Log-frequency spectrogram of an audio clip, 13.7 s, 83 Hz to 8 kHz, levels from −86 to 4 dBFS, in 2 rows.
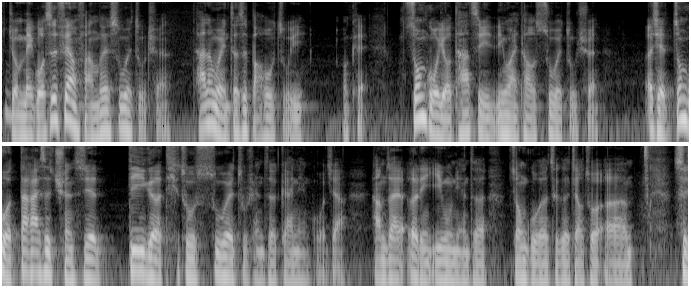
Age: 20-39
